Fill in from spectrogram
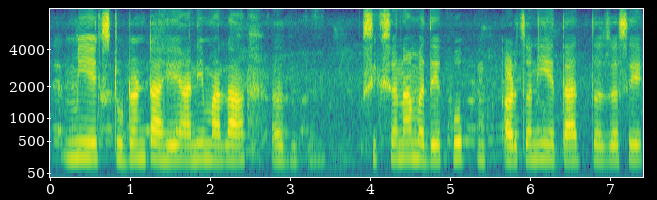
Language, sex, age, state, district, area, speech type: Marathi, female, 30-45, Maharashtra, Amravati, rural, spontaneous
